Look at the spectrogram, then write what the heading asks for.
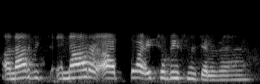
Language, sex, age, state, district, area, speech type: Hindi, female, 30-45, Uttar Pradesh, Sitapur, rural, conversation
